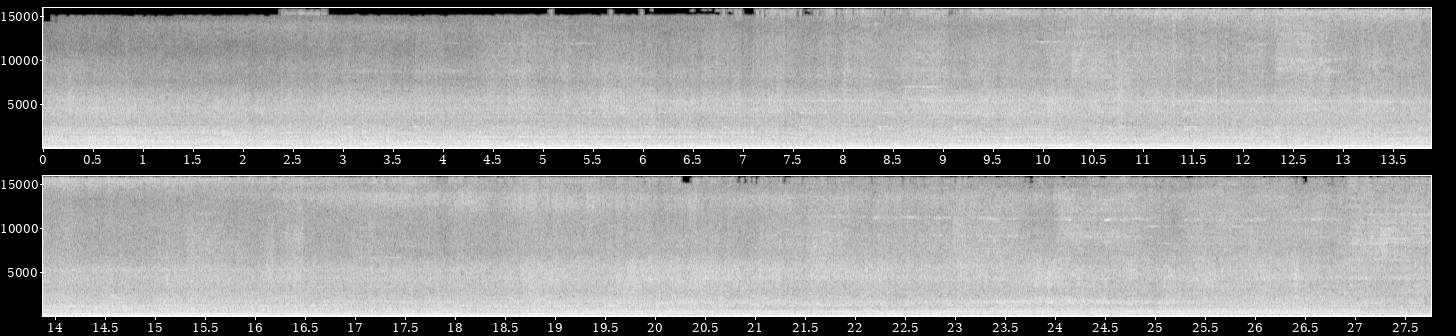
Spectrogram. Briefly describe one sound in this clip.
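Diesel-electric freight locomotives rumble past under power.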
